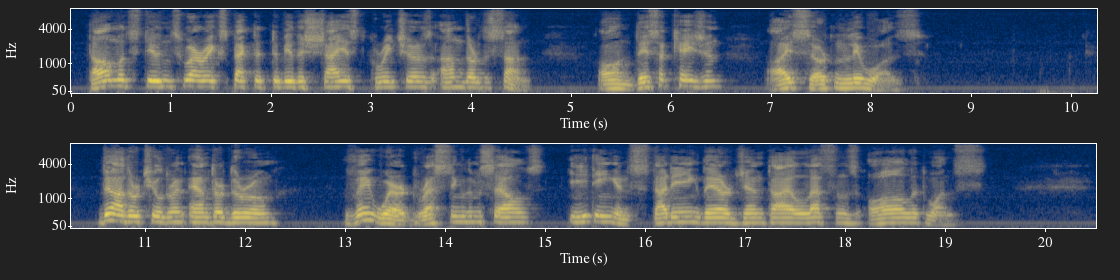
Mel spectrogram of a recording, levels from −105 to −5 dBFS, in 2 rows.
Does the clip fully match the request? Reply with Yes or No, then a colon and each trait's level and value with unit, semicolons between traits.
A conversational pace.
No: slow, 110 wpm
